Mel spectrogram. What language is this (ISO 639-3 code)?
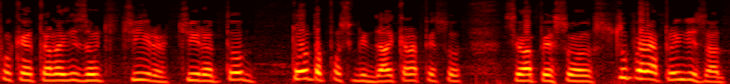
por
